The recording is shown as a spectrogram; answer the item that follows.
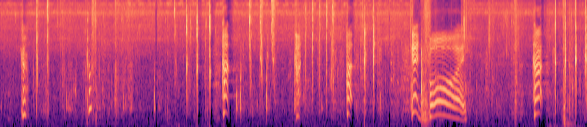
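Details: Lad, a male full collie, doing hop and sit tricks for his handler. Scattered sharp clicks and footsteps, then a single loud arched bark with stacked harmonics lasting under a second, followed by more light tapping.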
